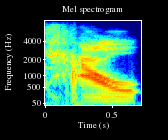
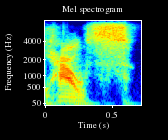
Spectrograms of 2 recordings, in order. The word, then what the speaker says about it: house: you're pretty good, but be careful about pronouncing the ends of words, like how needs to be house. The ends House. the ends of words are very important in English, so try to be mindful of that.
